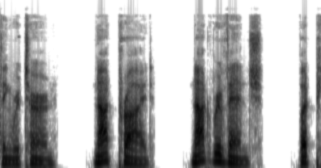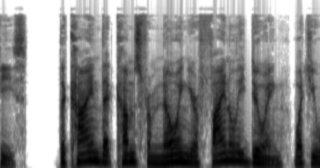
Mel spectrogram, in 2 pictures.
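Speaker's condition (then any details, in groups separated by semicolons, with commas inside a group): No condition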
